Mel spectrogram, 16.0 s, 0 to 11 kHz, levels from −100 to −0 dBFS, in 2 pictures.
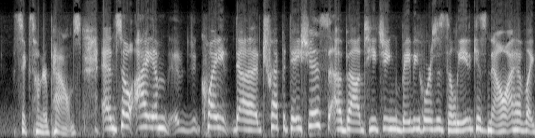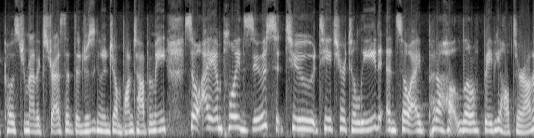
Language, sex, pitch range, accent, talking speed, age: English, female, 185-245 Hz, American, 185 wpm, 30-49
